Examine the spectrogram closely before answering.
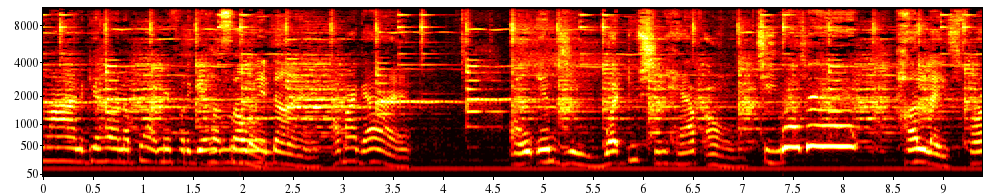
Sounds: music
speech

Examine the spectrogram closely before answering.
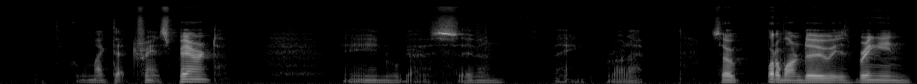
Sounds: speech

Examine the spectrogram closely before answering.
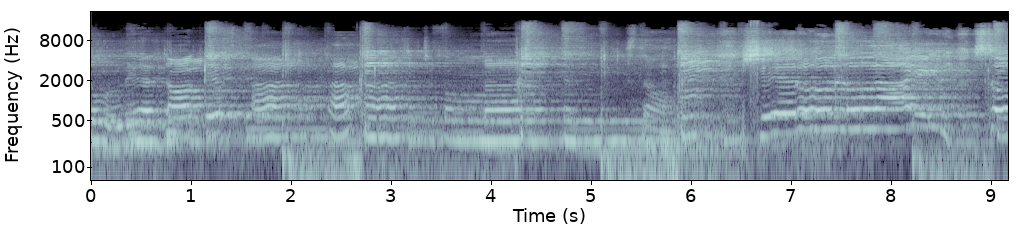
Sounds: plucked string instrument
electric guitar
guitar
music
musical instrument

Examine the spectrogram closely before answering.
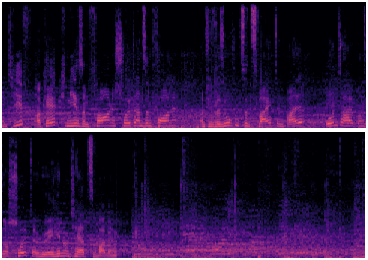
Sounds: playing volleyball

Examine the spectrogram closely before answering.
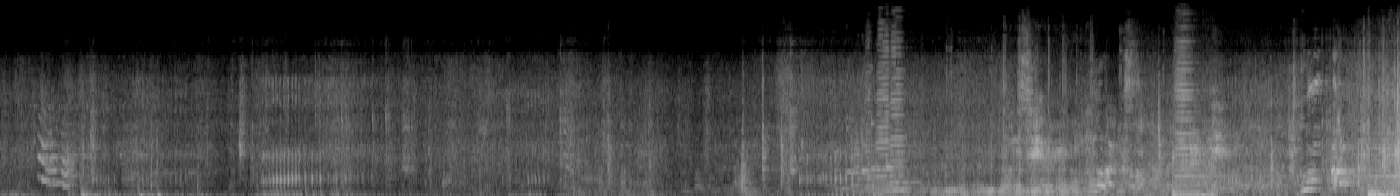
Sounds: speech
inside a small room
music

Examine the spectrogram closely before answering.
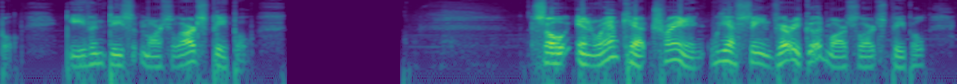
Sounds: speech

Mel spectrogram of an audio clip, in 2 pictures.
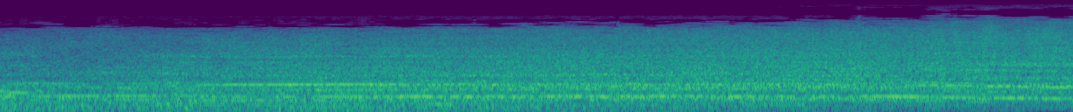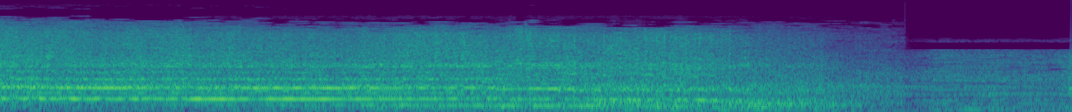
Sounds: motor vehicle (road)
vehicle
car passing by
car

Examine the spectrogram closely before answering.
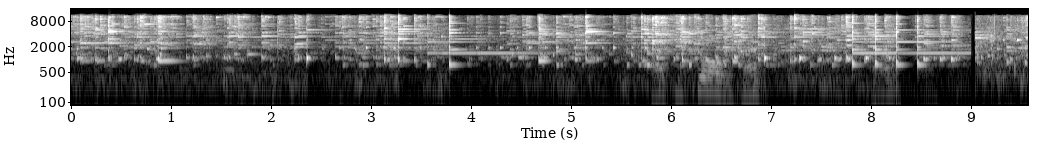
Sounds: speech

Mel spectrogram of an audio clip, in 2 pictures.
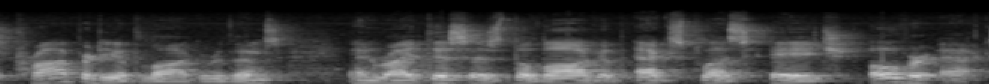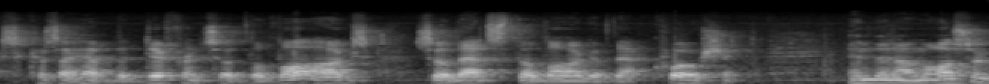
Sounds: speech
inside a small room

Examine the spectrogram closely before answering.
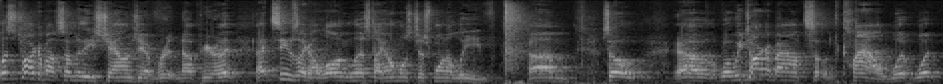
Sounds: speech

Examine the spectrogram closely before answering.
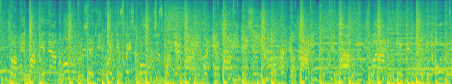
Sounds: music

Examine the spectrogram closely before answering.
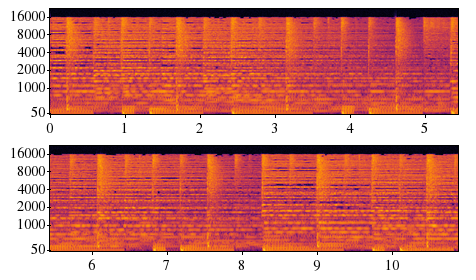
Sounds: music

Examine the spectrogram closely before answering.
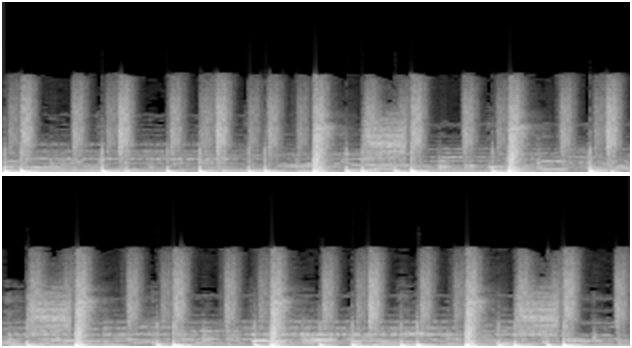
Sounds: hip hop music

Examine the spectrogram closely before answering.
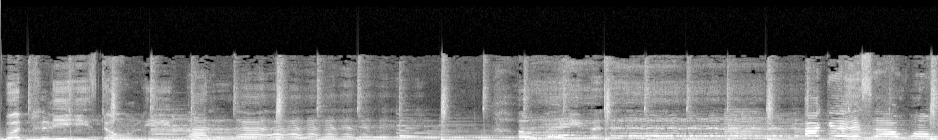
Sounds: soul music
music

